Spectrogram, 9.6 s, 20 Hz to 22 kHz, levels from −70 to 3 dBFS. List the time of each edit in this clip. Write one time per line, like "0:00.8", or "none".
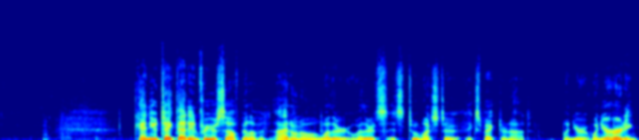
none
